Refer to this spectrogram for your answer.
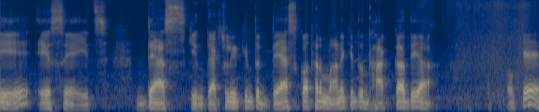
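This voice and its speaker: A man tutor with a Bengali accent dictates an English reading word by word, names each punctuation mark aloud, and explains terms in Bengali. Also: on the low side. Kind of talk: slow dictation lesson.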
